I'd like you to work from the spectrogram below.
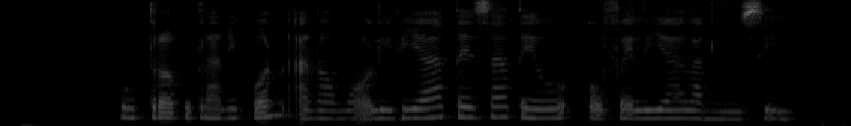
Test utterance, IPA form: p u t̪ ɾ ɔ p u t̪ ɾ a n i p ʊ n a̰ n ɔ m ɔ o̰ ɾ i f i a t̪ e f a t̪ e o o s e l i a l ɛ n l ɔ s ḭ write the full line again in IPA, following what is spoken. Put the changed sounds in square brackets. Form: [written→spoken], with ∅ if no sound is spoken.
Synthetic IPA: p u t̪ ɾ ɔ p u t̪ ɾ a n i p ʊ n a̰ n ɔ m ɔ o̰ [ɾ→l] i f i a t̪ e [f→s] a t̪ e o o [s→f] e l i a l [ɛ→a] n l [ɔ→u] s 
